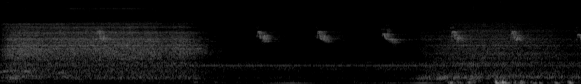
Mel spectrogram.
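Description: A long, breathy inhale hisses as a deep breath is drawn in through the nose with the mouth closed, like a yawn, during a voice warm-up exercise; after a pause a second drawn-in breath follows, while birds chirp softly in the background.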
